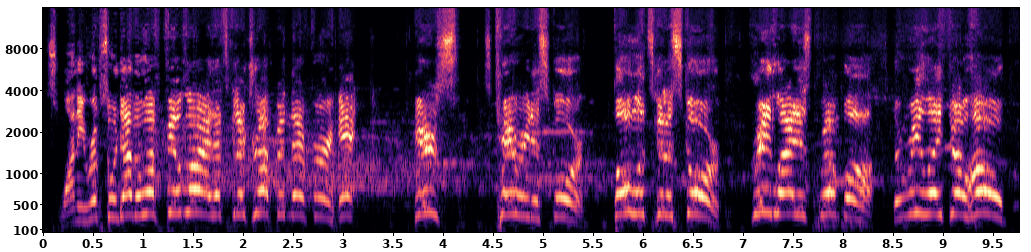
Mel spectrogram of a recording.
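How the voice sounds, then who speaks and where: A man's voice: very high-pitched, normal speed, music in the background, crowd noise. Shrieking male baseball announcer. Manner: builds to frantic shouting. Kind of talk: radio play-by-play.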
